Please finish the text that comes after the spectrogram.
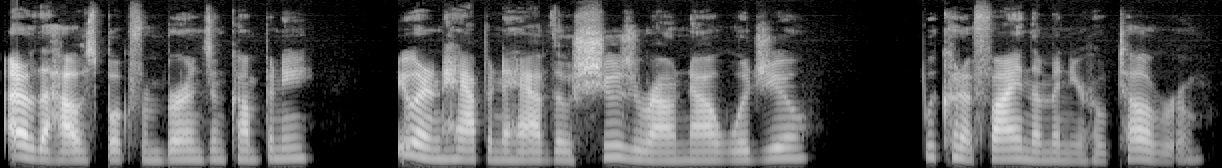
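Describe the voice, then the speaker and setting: A woman's voice: medium pitch, fairly even intonation, normal speed, a bit bright, clean tone, dry recording, clean studio sound, lightly acted. A woman playing a no-nonsense, methodical police detective in a radio drama, clipped and matter-of-fact. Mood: pressing. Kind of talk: old-time radio police drama, scripted narration and dialogue.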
